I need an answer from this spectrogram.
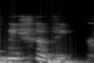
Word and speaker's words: বিষবৃক্ষ: তারপর রয়েছে বিষবৃক্ষ, এটা কিন্তু বিষবৃক্ষ নয়, এর সঠিক উচ্চারণ হবে বিষবৃক্ষ, বিষবৃক্ষ, বিষবৃক্ষ।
